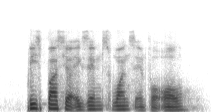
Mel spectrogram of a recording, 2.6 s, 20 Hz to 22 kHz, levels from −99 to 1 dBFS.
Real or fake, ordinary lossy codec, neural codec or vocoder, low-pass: fake; Opus, 32 kbps; codec, 16 kHz, 16 kbps, FreqCodec, smaller model; 7.2 kHz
